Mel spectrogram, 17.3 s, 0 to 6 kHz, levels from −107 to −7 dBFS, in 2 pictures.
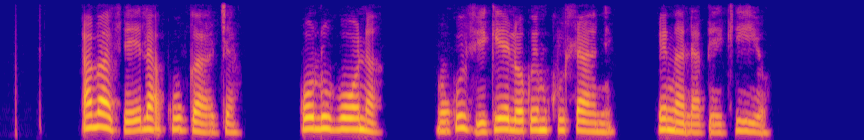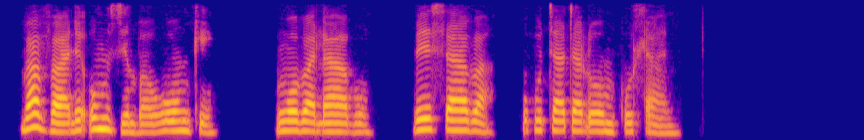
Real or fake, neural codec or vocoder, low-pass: fake; codec, 16 kHz, 4 kbps, FreqCodec, larger model; 5.4 kHz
